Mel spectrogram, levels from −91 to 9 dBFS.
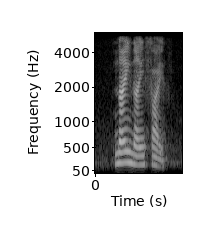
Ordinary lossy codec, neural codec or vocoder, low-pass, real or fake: none; codec, 16 kHz, 4 kbps, FunCodec, trained on Chinese and English, 50 frames a second; 5.4 kHz; fake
